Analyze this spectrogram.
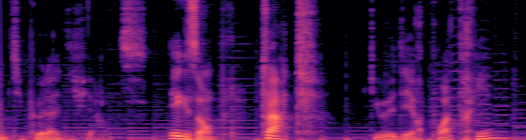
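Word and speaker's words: tratra: Exemple, tat, qui veut dire poitrine, s'écrit T-R-A-T-R-A.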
